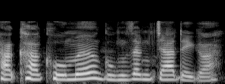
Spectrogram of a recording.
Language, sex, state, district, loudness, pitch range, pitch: Wancho, female, Arunachal Pradesh, Longding, -15 LUFS, 220-240 Hz, 230 Hz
